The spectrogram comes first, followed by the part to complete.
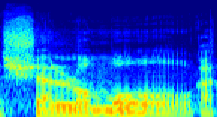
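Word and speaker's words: שלמה: 그러면 솔롬 샬롬오 샬롬오 그래서 히브리어 발음으로 하면 샬롬모가 됩니다. 샬모 그게 바로 솔로몬입니다.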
